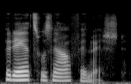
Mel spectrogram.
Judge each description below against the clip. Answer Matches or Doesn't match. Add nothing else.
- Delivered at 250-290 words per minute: Doesn't match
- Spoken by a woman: Matches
